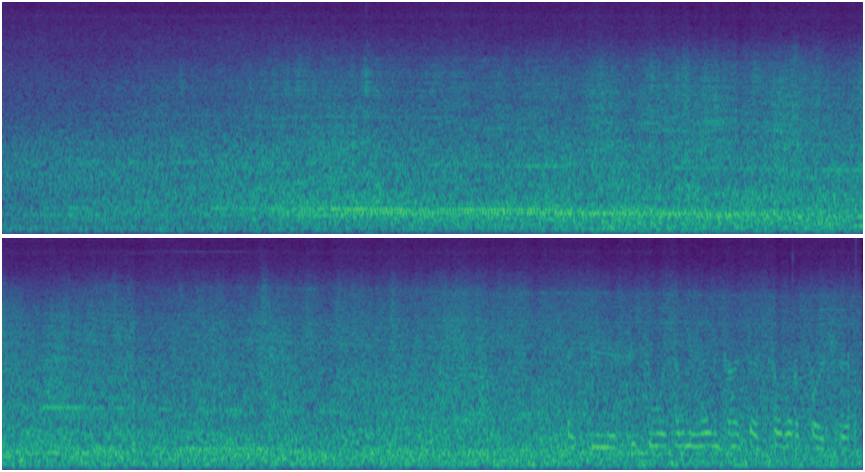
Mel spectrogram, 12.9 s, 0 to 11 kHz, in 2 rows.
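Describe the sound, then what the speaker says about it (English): A United Airlines Boeing 787-10 Dreamliner landing on runway 25 left at LAX, a broad roaring jet rush that swells after a couple of seconds and holds steady and loud, with some voices faintly underneath. "787-10 Dreamliner about to touch down"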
